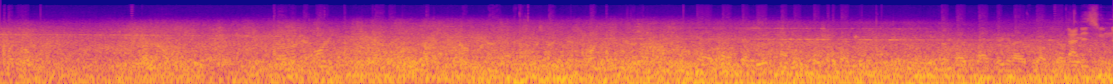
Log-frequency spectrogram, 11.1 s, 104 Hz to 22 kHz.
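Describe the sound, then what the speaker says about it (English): A United Airlines Boeing 737-900ER takes off at LAX with a loud, sustained jet roar that stays dense and steady throughout, while voices talk over the engine noise. "That is United Airlines 1278 taking off to Cancun on the 737-900ER."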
